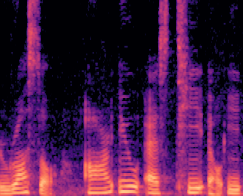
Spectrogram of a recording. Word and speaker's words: rustle: 這個 rustling 這個字，它原來的字是 rustle，R-U-S-T-L-E。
